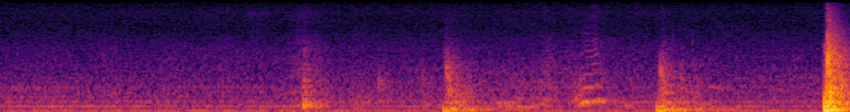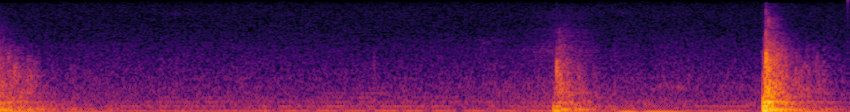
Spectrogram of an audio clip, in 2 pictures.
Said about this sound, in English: You bang your head so hard.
